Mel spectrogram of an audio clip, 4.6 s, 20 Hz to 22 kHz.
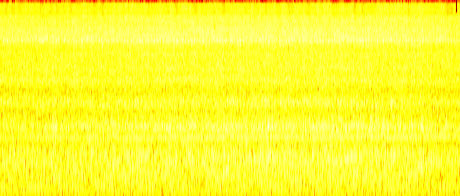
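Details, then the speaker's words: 1992 Mercedes 600SEL V12 barn find, cold start, with vacuum leaks and mismatched mass airflow sensors: steady idle with a constant whirring hum from a loud water pump, due for replacement along with the fan clutch. "Water pump is loud. It makes the noise."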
